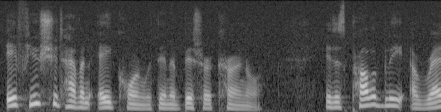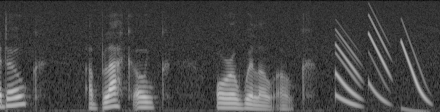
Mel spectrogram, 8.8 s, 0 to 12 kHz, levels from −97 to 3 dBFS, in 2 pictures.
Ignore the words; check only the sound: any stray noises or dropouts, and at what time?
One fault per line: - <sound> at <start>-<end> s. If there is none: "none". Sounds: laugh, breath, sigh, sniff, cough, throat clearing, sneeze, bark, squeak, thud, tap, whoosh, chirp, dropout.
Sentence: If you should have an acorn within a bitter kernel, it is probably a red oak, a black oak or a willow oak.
- chirp at 7.8-8.8 s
